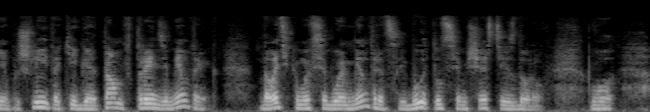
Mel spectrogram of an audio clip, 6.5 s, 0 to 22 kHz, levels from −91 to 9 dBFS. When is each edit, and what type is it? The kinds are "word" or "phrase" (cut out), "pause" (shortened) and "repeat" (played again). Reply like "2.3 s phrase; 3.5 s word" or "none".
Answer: 1.0 s word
